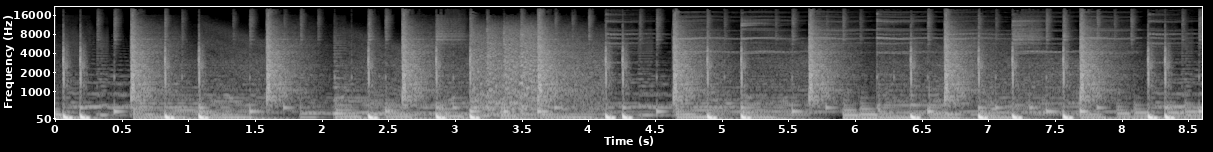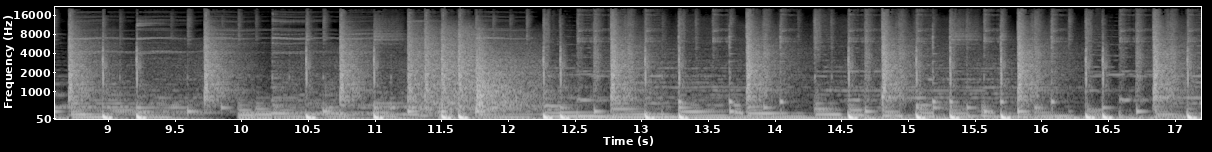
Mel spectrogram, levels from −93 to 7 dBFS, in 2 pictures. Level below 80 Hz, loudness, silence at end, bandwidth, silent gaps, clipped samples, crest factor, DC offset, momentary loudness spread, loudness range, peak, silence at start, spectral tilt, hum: -22 dBFS; -18 LUFS; 0 s; over 20 kHz; none; under 0.1%; 16 dB; under 0.1%; 9 LU; 2 LU; 0 dBFS; 0 s; -4.5 dB/octave; none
